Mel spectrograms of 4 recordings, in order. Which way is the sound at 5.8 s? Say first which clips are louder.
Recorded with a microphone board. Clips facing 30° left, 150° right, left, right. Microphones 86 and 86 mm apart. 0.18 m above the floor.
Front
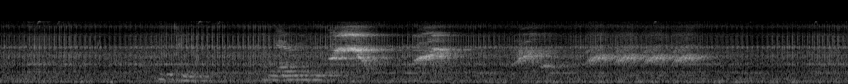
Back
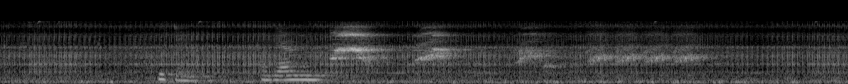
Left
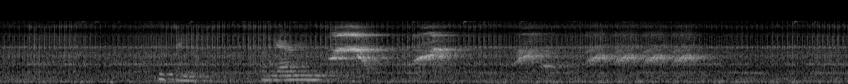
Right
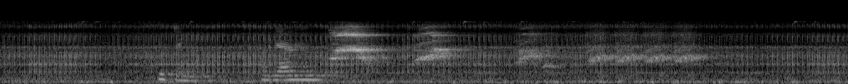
Front 1 dB, left 2 dB; 30° left.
